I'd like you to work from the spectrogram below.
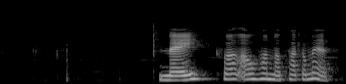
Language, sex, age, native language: Icelandic, female, 30-39, Icelandic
